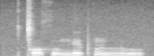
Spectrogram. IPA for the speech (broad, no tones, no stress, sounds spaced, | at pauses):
ǀ ɔ x o ŋ ɛ pʰ õ lː o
